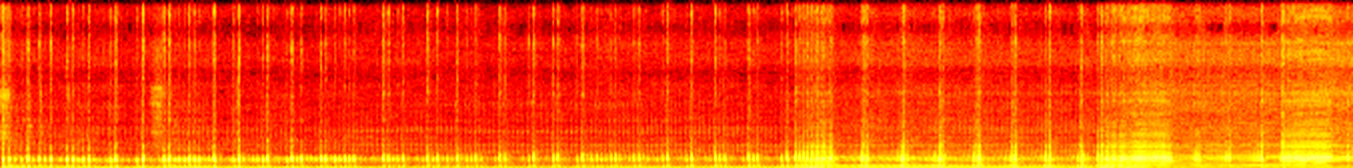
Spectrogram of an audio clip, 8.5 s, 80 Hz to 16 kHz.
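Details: 1974 Yamaha RS100 two-stroke cafe racer after setting contact-point timing just before top dead center: crisp, even crackle at steady fast idle, clean blips rising and falling smoothly; running normally.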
